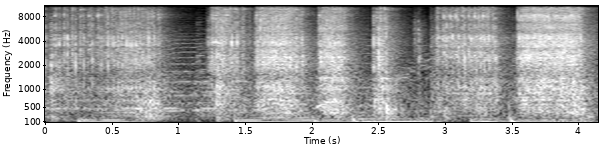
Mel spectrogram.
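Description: Cordless electric ratchet running in about five short bursts, tightening the nuts that fix a caster/camber top plate to a car's strut tower.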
